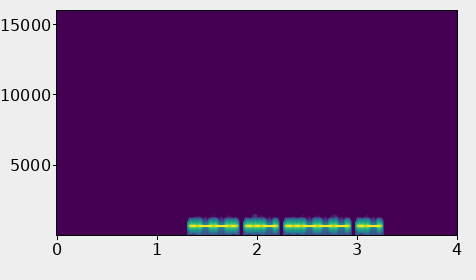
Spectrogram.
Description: Morse code, heard as a keyed tone, about 32 wpm, 700 Hz. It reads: PU2A
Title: DXCC-100 Call Signs - 4 Characters - Repeated 2x - 30wpm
